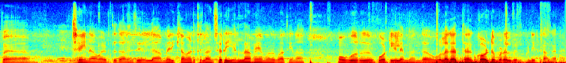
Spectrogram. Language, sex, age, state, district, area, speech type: Tamil, male, 30-45, Tamil Nadu, Mayiladuthurai, urban, spontaneous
